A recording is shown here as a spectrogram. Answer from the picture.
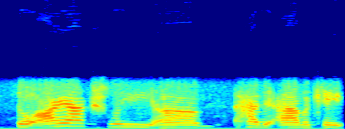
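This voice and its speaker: The speaker is a woman with an American accent. Her pitch contour stays fairly level. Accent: West Virginia accent, shows more when tired. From West Virginia. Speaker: wrestling promotion owner. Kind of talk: interview.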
